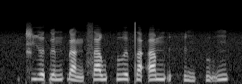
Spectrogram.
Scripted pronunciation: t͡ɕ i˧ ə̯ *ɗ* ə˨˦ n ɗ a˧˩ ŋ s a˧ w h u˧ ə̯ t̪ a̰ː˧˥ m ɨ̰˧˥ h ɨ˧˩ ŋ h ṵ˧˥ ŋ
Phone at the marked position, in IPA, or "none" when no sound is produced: ɗ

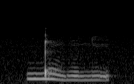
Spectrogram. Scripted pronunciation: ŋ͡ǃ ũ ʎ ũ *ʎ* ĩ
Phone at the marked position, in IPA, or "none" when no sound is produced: ɲ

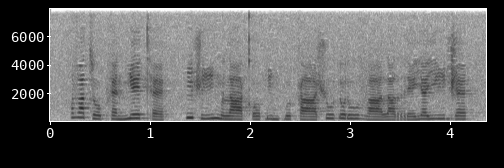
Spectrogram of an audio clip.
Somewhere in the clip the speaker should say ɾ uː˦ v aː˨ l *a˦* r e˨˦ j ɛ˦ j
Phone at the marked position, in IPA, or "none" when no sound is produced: a˨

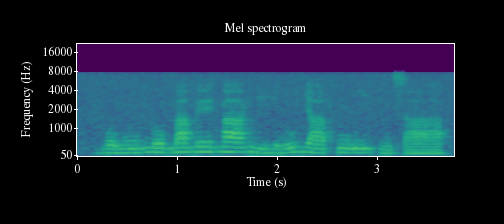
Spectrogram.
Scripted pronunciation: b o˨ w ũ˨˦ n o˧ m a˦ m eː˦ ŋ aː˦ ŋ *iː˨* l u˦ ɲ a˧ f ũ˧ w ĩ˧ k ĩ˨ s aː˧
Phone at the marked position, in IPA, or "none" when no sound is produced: iː˨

